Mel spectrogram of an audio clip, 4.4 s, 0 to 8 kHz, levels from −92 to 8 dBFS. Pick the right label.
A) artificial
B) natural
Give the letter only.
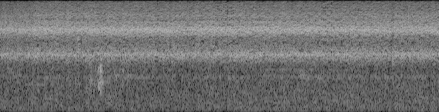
B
